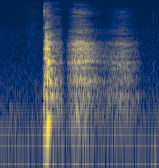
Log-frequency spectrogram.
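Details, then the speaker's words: Person with sneezing that troubles him every day, sneezing at bedtime: a single sharp explosive sneeze with a brief intake before it and a breathy trailing release after. "everything away i was just about to turn the lights off to go to bed started sneezing i quickly grabbed my phone"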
